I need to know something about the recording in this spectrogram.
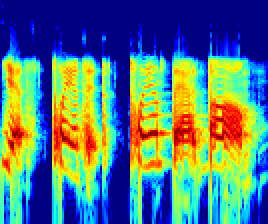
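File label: friend plant bomb, professional female; vo; agents; Source Model Packs; Counter Strike Model Pack; CS2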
